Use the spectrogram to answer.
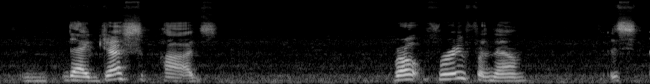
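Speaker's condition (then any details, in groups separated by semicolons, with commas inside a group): Cerebral palsy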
